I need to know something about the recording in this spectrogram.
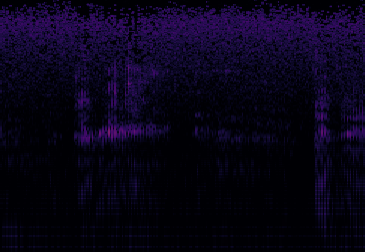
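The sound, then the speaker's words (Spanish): A wolf snores deeply, lying in the shade of a tree against its thick trunk: deep, rasping snoring with two drawn-out snores separated by a quiet pause, at a moderate, fairly soft level with no talking. “Al llegar allí, vieron con horror que a la sombra de un árbol, reclinado en su grueso tronco, roncaba profundamente y con la barriga hinchadísima el malvado y voraz lobo.”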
